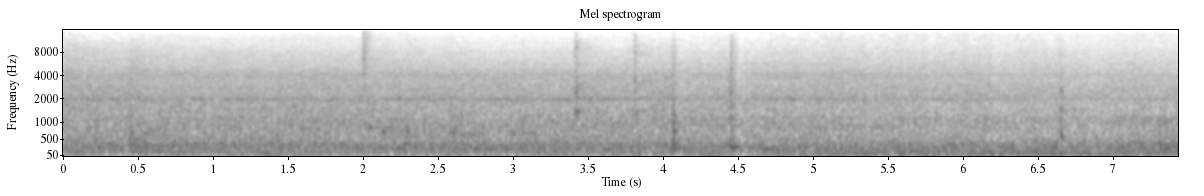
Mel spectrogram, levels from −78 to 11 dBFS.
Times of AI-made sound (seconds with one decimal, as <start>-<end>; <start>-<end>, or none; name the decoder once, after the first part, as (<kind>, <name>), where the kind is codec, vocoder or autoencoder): 0.6-2.6 (autoencoder, DAC-VAE)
